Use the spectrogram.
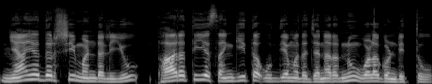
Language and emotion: Kannada, neutral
